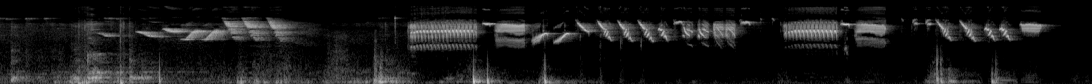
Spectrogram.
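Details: Captive double-collared seedeater of tamborete song style, recorded after mating with a female: a few seconds of high twitter over low handling noise, then loud, crisp, rapidly repeated sharp notes in clipped bursts with brief gaps.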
